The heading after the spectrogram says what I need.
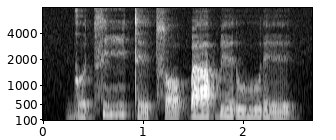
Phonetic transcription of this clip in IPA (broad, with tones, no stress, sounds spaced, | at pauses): ɡ ʊ˨ t͡s iː˦ t ɪ˨ t͡s ɔ˨ ɓ a˦ ɓ ɪ˦ ɾ uː˦ ɾ ɪ˦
